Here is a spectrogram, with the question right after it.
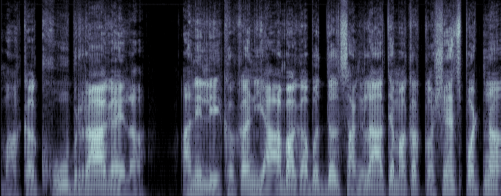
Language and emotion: Goan Konkani, angry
